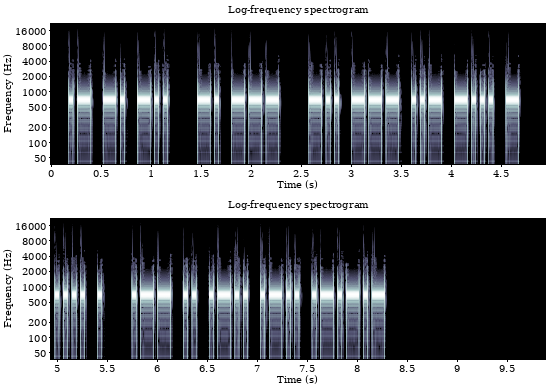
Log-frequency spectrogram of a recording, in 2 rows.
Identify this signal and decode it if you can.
Morse code, heard as a keyed tone, about 28 wpm, 700 Hz. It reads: AND NO DOUBT HE WILL.
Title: Sentences from Top 1500 Words 28wpm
